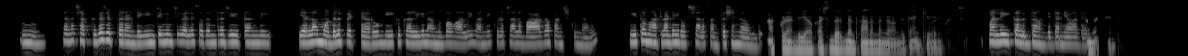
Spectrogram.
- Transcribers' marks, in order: other background noise; tapping; in English: "థ్యాంక్ యూ వెరీ మచ్"
- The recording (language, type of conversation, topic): Telugu, podcast, మీరు ఇంటి నుంచి బయటకు వచ్చి స్వతంత్రంగా జీవించడం మొదలు పెట్టినప్పుడు మీకు ఎలా అనిపించింది?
